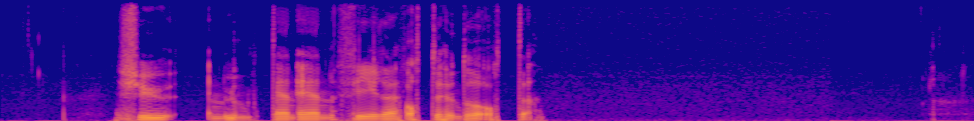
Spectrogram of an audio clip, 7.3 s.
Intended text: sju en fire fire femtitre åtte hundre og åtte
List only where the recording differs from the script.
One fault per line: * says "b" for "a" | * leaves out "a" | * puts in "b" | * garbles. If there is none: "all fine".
* garbles
* leaves out "fire femtitre"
